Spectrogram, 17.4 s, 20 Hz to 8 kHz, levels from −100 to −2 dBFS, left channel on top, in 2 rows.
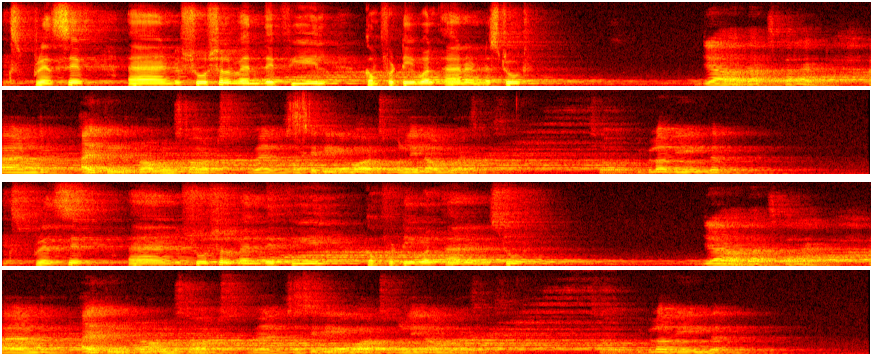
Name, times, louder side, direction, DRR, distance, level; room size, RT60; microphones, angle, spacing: voice 1, 0.1-3.2 3.6-5.2, left 7 dB, 75° left, 12 dB, 0.4 m, -23 dB
sound 1, 1.6-14.9, right 2 dB, 35° right, 1.7 m, -36 dB
voice 2, 6.9-13.6 14.7-15.9, left 1 dB, 45° left, -1 dB, 1.0 m, -31 dB
14.5 x 9.0 x 6.3 m, 2.1 s
head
